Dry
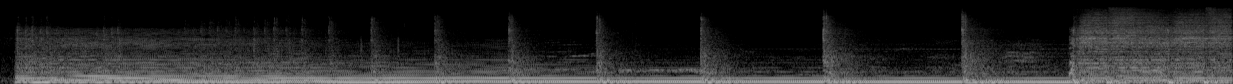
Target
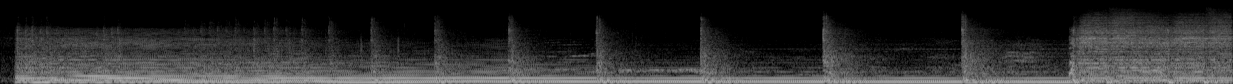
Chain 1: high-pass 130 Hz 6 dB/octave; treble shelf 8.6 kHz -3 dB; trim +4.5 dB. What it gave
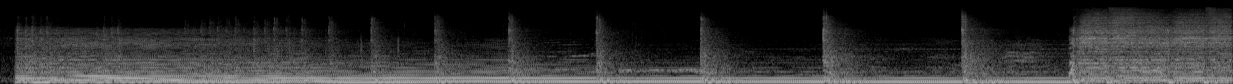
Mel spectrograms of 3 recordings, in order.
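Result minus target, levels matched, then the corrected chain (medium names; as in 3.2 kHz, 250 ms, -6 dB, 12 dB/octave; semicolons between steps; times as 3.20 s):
8 kHz band +3.5 dB
high-pass 130 Hz 6 dB/octave; treble shelf 8.6 kHz -11.5 dB; trim +4.5 dB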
